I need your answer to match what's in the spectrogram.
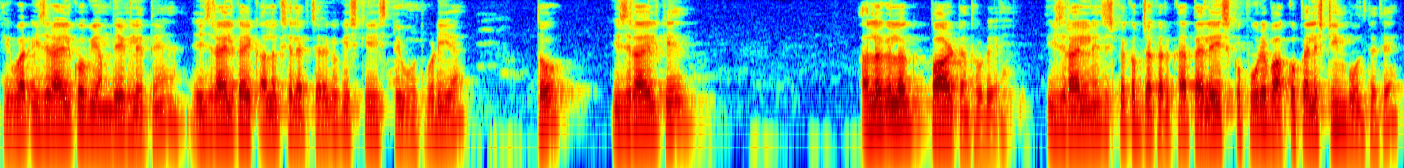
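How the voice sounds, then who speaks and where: A man's voice: mid-range voice, fairly even intonation, moderate pace, warm tone. Man quizzing himself through a map lesson. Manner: repeats quiz questions and answers them himself. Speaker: teacher. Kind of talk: exam-prep map lesson with memory stories. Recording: muffled lo-fi voice-over.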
